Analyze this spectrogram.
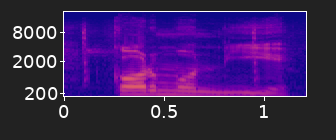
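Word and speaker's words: কর্মণ্যে: ভাঙ্গার চেষ্টা করেছি তো প্রথমটা একটু খেয়াল করুন উচ্চারণটা কেমন হচ্ছে কর্ম নিয়ে ওই যে বলেছিলাম আমরা মূর্ধন্য পর্যন্ত উচ্চারণ করব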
